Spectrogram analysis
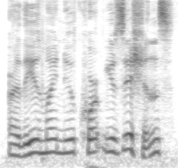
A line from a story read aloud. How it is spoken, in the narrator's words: laughed Yadmund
